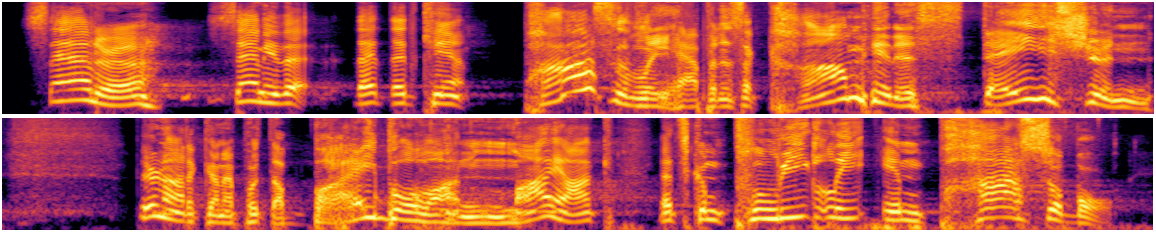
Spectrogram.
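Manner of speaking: high-pitched, stammering mock protest; acted disbelief. Retelling his disbelief to Sandra.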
